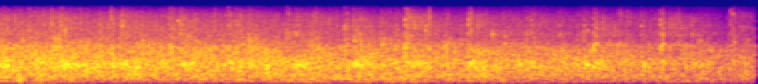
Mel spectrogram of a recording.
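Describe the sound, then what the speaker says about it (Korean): Congregation at a church summer camp service applauds the church choir, a faint, distant, even wash of clapping that slowly tapers off toward the end. "아름다운 찬양을 불러준 성전교회 합창단에게 다시 한번 큰 박수"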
